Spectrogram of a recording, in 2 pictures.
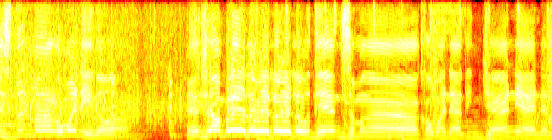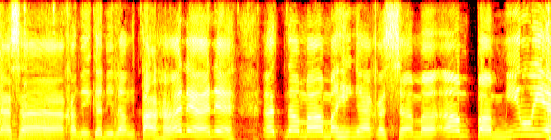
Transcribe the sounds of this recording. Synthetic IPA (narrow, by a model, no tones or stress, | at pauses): s̬d̪onmɐŋakɐwanɪno | ʔɛnʃɛmbpɾɛʔɛlɐwɛlawɛlawd̪ɛns̬ɐmɐŋakɐwanːaːt̪ɪnd͡ʒanjanːɐnaːsɐkɐnɪlkɐnɪlaŋt̪ɐɦaːnɐn | ʔɐt̪̚nɐmamɐhɪŋakɐsaːmɐʔɐŋpɐmilja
